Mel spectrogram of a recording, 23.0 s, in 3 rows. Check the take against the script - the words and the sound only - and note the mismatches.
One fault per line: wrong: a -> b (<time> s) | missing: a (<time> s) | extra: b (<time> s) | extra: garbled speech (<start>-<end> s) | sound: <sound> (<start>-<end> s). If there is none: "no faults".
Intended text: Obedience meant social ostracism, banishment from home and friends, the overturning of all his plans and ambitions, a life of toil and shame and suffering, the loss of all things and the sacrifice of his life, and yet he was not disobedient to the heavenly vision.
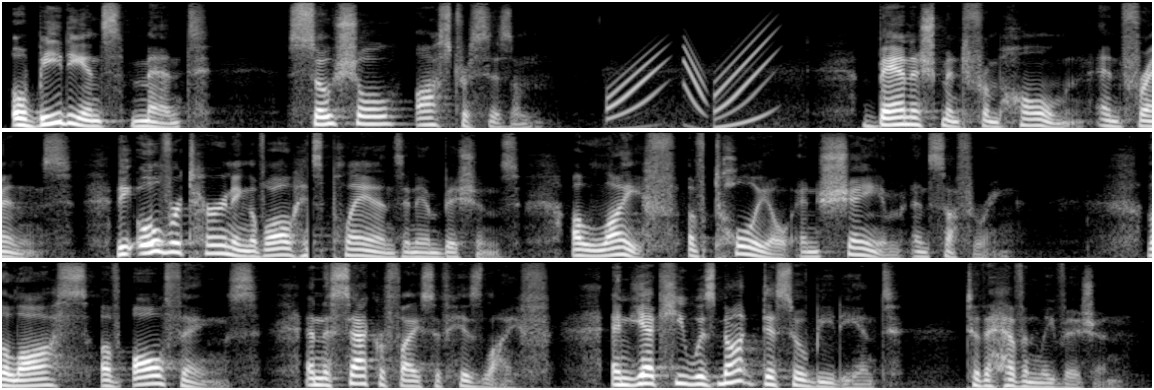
sound: chirp (4.0-5.2 s)
sound: dropout (9.7-9.7 s)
